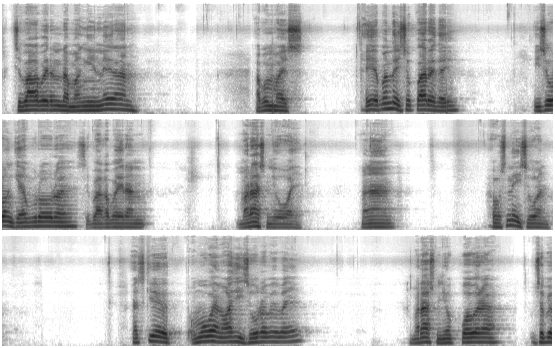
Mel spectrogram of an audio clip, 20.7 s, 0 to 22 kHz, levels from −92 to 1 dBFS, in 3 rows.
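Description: Speech, with two blocks of digital silence at 3.39 s and 5.56 s. Each 10 ms dropout cuts abruptly to silence and back, leaving a tick. An unfilled output buffer is the usual cause.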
